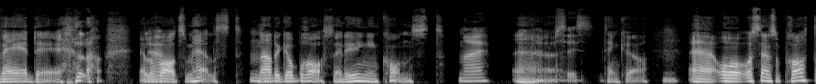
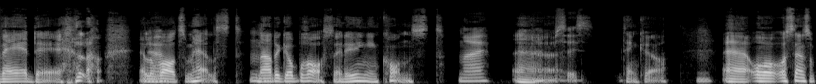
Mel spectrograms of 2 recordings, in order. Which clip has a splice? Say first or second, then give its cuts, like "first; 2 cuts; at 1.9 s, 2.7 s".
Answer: first; 2 cuts; at 5.9 s, 6.5 s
